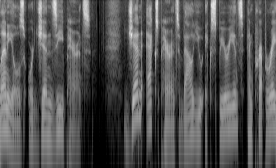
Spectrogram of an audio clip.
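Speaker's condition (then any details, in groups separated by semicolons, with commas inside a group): No condition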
